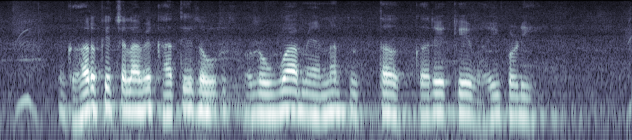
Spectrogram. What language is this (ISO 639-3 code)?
bho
